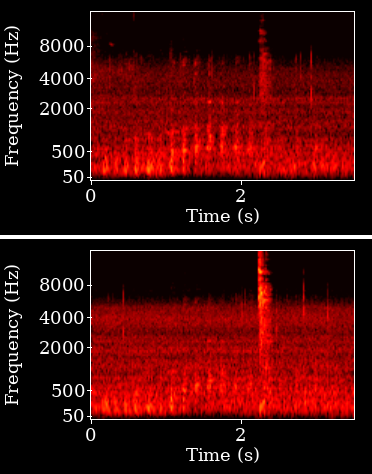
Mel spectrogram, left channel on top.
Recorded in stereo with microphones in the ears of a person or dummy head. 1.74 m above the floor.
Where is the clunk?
65° right (ahead or behind), 0.8 m.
